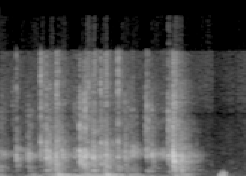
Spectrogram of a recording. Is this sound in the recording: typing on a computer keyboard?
yes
